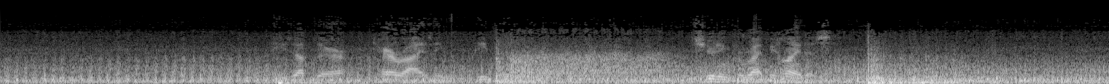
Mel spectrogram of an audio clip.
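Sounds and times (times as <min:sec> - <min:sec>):
helicopter flying very close overhead: 0:00.0 - 0:11.0
speech: 0:02.9 - 0:06.0, 0:07.0 - 0:08.4.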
